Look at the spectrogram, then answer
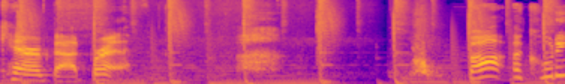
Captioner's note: exhales sharply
